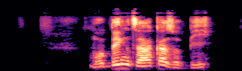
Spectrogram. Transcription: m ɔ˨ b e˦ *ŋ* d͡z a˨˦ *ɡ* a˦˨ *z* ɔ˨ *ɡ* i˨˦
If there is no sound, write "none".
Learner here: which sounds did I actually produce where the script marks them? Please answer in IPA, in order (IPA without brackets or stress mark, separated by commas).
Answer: ŋ, k, z, b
